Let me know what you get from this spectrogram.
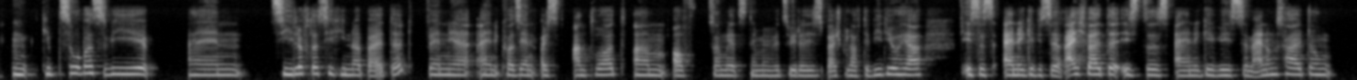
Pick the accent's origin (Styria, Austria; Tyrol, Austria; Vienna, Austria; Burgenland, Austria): Vienna, Austria; wir kommen ja alle drei aus Simmering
